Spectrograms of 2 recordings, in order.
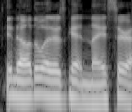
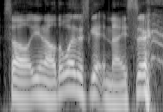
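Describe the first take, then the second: First: Giggling repeat of the good news; laughing, a bit loud. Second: Loud, high and delighted; cheerful loud exclamation; excited. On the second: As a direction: announce the good weather gleefully. Excited about the weather. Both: Real, not acted.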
